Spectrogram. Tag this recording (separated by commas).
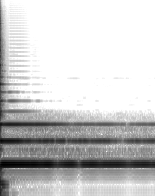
Musical instrument, Plucked string instrument, Guitar, Acoustic guitar, Music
